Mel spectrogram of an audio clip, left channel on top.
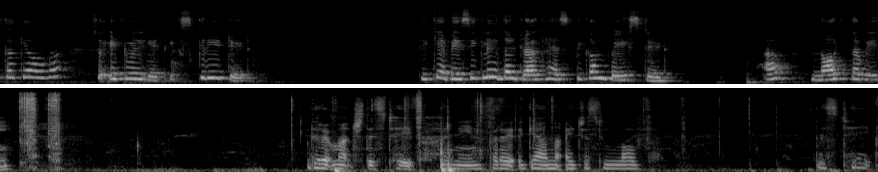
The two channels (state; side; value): different; both; correlation 0.00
